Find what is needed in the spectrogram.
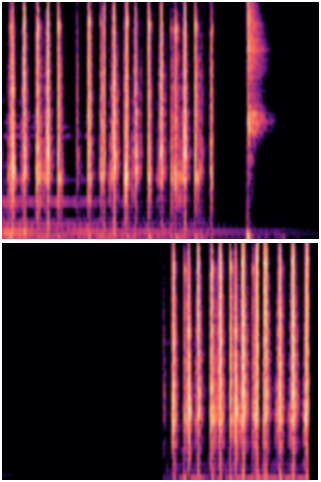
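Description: Rapid run of sharp mechanical clicks, like keys typing, about ten a second for two seconds, closed by one separate click. After a silent pause a second run of clicks starts near the end.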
